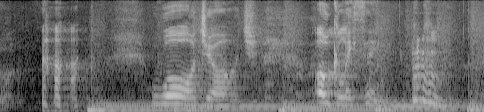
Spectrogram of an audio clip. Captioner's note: chuckles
